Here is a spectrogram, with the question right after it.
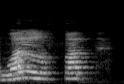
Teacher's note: fa harus ada hembusan nafas keluar dari mulut kita, karena itu salah satunya sifat hamas ya.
